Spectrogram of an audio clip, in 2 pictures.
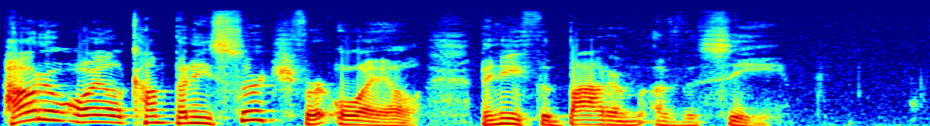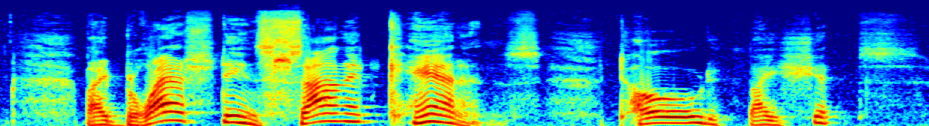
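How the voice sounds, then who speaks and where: Slow, dramatic male lecturer. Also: a little high, fairly bright tone. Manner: deliberate, emphatic, dramatic pauses. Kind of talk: scripted educational narration.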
